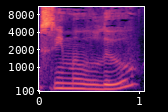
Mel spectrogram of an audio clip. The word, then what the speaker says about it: Simu Liu: The actor that plays her fiance, I hope I don't mispronounce his name, Simu Liu, is that right? – Yep.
